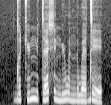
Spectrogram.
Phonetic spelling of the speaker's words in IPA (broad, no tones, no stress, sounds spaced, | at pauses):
d ɔ c y ŋ y t ɛ x e ŋ y w ɘ ŋ ɘ w ɛ d e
